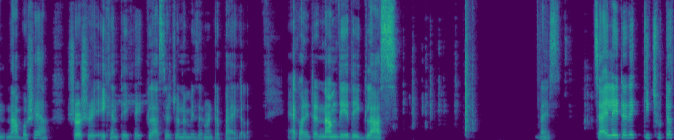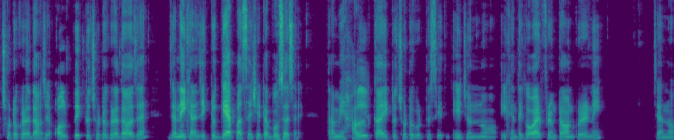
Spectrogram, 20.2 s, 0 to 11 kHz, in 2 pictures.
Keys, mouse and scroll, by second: 4.8-6.6 drag, 6.6 s, 8.0 scroll down 1, 8.3 shift+middle click, 9.0 KP_7, 9.7-10.8 scroll up 4, 10.2 shift+middle click, 11.1 shift+middle click, 11.6 scroll up 1, 11.9 shift+middle click, 12.4-12.9 scroll up 2, 14.3 s, 17.3-20.2 drag.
